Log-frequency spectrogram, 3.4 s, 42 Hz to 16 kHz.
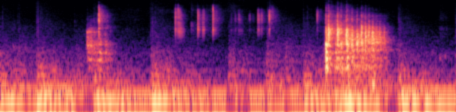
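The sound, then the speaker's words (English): Two sets of dice rattle and clatter onto a hard surface during a tabletop role-playing game attack roll, a series of quick clicks followed by a louder tumbling burst near the end, with a low hum underneath and no talking. “Alright, I got a 16 and a 17. Both hit. Cool. Having 2 sets of dice makes this way easier.”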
